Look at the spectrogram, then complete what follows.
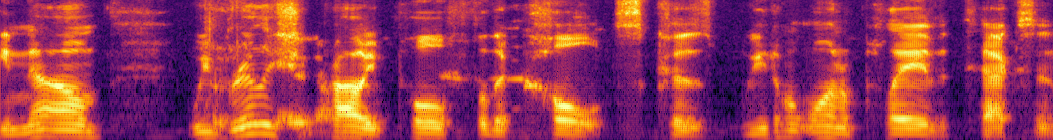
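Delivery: hushed, soft stage whisper close to the ear. Retelling what someone half-whispered in their ear: imitating someone half-whispering. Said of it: "he just whispers in my ear".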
